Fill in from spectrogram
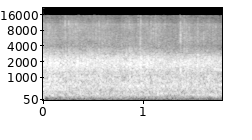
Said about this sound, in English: You see all of those people clapping.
